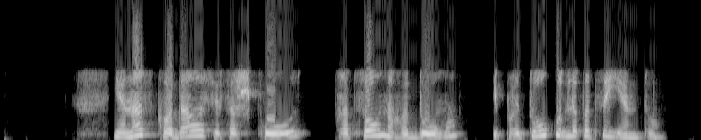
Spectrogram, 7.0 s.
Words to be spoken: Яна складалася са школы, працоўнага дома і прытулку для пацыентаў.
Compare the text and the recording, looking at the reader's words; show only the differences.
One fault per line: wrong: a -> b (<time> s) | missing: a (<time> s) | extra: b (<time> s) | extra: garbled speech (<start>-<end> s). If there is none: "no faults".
no faults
